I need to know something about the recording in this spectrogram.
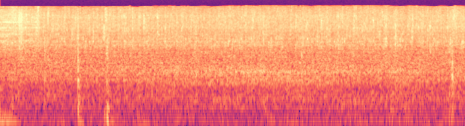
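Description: Steady rushing of running water, with two faint knocks about a second in.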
